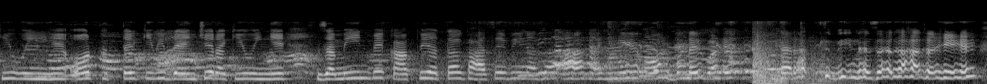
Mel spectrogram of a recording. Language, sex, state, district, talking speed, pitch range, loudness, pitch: Hindi, female, Maharashtra, Nagpur, 180 wpm, 260-295 Hz, -19 LUFS, 275 Hz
